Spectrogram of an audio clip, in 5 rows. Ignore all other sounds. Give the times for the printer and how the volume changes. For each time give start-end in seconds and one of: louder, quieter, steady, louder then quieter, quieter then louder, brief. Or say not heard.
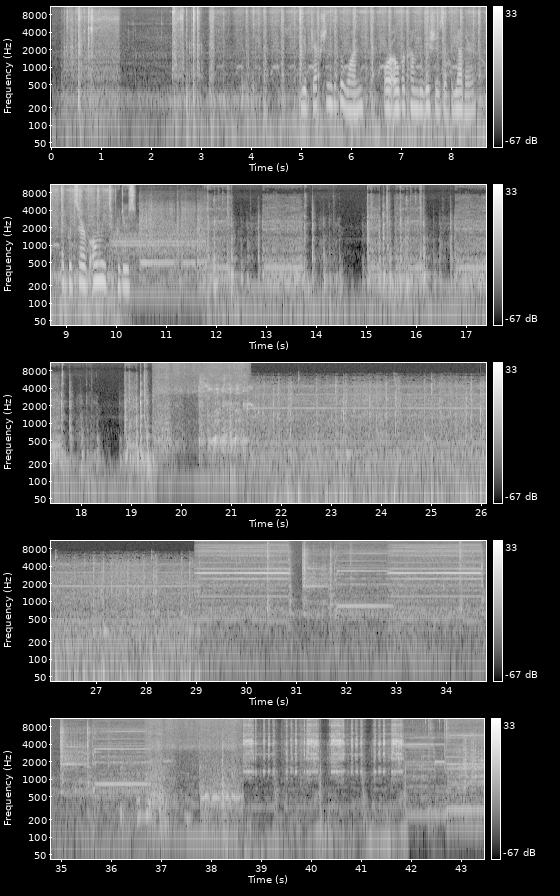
0.0-43.4 steady.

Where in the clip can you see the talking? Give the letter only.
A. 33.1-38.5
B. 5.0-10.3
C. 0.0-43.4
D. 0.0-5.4
B.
